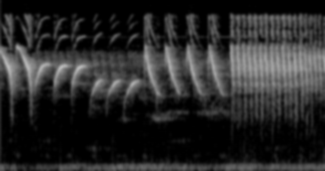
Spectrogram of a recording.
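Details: Canary singing in a master recording meant to teach other cage birds: slurred, descending whistled notes at varying pitches, then a rapid, even, high-pitched trill of repeated notes.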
